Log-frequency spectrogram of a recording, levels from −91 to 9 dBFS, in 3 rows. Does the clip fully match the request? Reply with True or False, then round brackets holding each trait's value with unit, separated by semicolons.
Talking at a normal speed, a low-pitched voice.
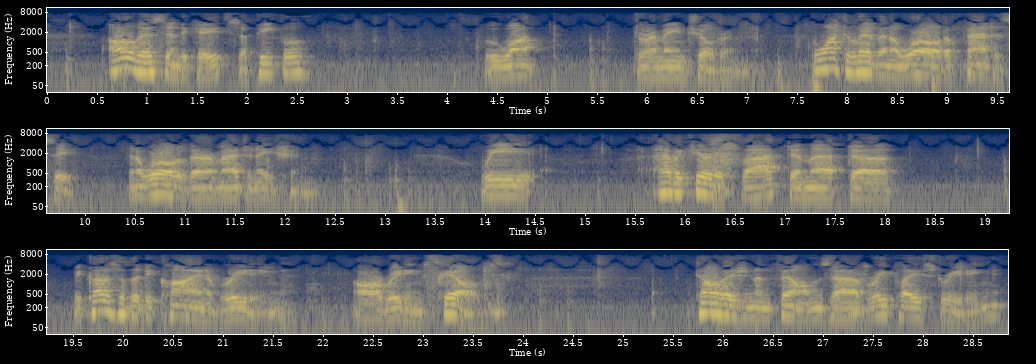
False (100 wpm; 105 Hz)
